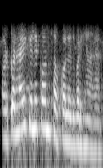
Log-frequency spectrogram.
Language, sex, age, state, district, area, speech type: Hindi, female, 45-60, Bihar, Madhubani, rural, conversation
